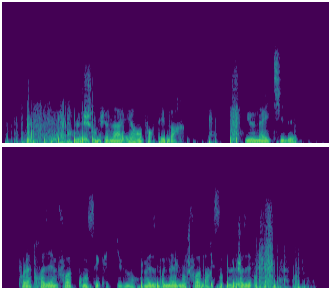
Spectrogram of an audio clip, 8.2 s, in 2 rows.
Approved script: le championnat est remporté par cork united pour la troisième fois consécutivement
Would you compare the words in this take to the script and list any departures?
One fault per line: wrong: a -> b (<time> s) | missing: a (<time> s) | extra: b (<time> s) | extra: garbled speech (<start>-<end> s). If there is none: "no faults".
missing: cork (2.3 s)
extra: garbled speech (5.8-7.2 s)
